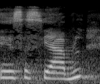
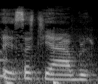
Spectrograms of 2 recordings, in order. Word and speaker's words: insatiable: comblé c'est bien insatiable même si sécrit t I a b l e il il faut bien prononcer insociable et non insotiable pour les du mot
